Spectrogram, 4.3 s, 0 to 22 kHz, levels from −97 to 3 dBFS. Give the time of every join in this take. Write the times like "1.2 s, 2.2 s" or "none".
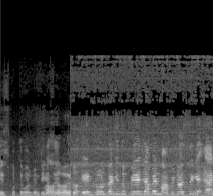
1.4 s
